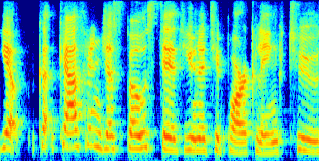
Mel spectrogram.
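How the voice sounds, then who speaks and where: Fairly high in pitch, a woman with a non-native accent talks in a bright, sharp tone. Her pace is fairly quick, with ordinary pitch variation. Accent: foreign. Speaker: professor. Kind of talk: panel discussion.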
